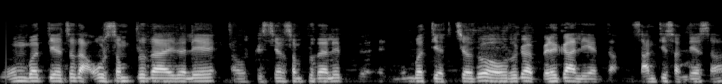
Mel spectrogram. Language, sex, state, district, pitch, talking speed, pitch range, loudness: Kannada, male, Karnataka, Mysore, 145 Hz, 115 wpm, 140-155 Hz, -17 LUFS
